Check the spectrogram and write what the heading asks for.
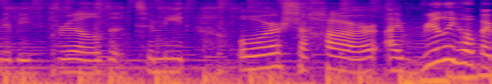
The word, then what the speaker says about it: Or Shahar: have thank you yeah all Shaha will be the right way to pronounce it but I think for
